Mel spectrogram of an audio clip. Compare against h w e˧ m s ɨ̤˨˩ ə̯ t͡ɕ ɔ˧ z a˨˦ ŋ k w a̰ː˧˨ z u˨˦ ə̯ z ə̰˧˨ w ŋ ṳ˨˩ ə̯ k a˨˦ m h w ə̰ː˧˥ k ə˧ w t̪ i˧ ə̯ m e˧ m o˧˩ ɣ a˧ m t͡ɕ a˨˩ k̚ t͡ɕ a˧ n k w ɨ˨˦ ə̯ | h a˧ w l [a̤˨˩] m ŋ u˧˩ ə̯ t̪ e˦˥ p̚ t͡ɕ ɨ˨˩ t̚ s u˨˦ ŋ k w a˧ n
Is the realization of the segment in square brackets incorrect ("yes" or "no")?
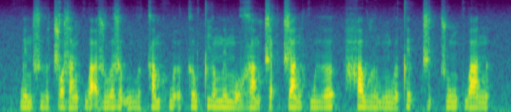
yes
